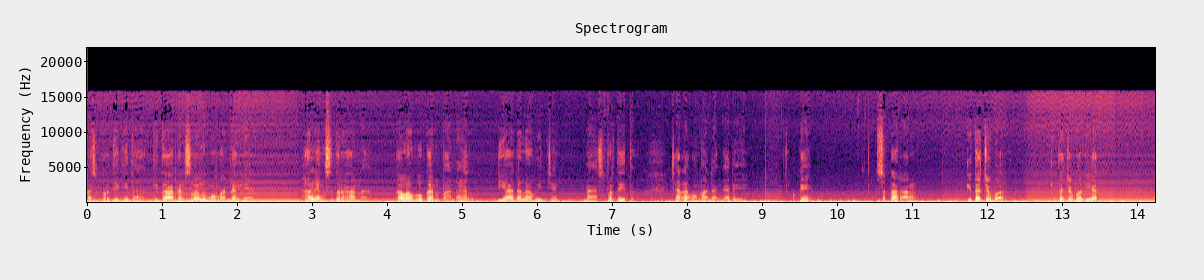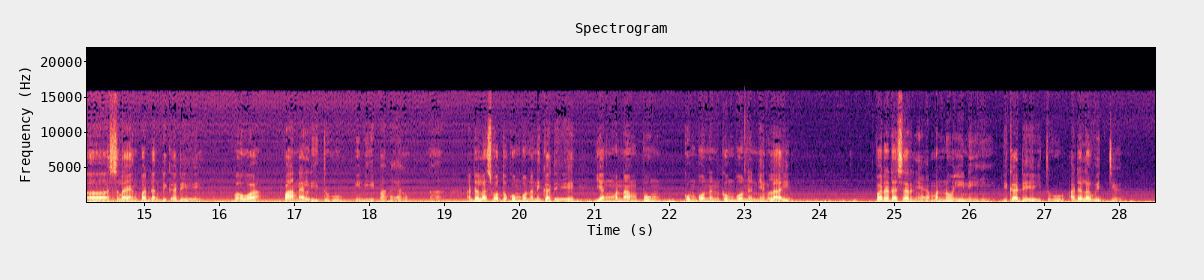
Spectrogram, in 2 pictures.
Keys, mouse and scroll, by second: 26.7 click, 27.9 click.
